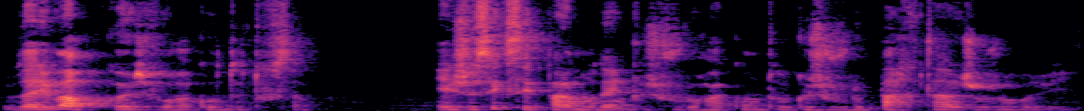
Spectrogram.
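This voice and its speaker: Woman, 50s, low voice, halting confiding storyteller, echoey room. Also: flat delivery, slight background noise. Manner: hesitant, many fillers and restarts; emotional, confiding. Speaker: spiritual vlogger. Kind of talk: personal storytelling to viewers. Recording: roomy echo.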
